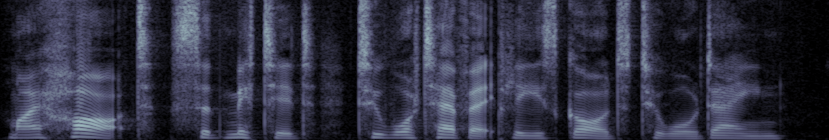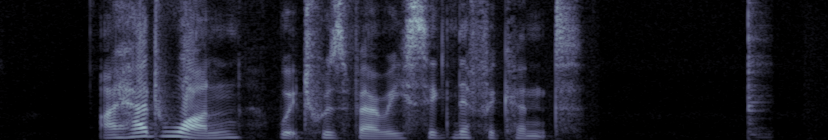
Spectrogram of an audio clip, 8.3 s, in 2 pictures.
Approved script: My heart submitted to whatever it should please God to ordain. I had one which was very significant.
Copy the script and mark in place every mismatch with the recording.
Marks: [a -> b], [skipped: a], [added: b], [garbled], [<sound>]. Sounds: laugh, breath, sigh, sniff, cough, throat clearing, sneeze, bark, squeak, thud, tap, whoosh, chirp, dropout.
My heart submitted to whatever [skipped: it should] please God to ordain. I had one which was very significant. [tap]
